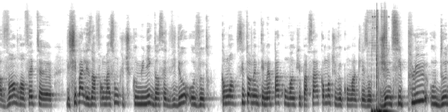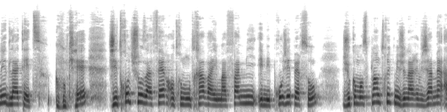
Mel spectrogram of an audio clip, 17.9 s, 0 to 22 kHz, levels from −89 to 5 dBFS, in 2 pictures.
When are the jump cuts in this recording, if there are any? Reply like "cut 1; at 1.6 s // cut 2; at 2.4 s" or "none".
cut 1; at 7.6 s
